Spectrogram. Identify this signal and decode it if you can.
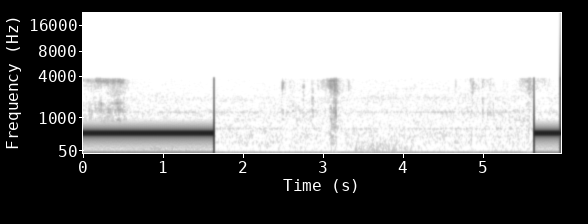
Ringback tone (North America), 440 + 480 Hz.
